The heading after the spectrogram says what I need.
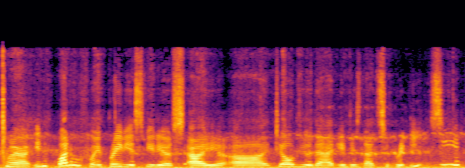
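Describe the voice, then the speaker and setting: A chatty Ukrainian woman, a native Russian speaker, vlogs by phone in a city park, with her high voice swinging widely in pitch. She pauses often, uses lots of fillers and laughs frequently, and the phone held at arm's length picks up clear ambient noise.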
